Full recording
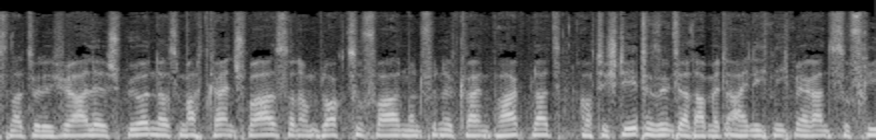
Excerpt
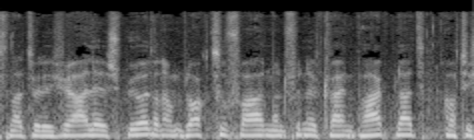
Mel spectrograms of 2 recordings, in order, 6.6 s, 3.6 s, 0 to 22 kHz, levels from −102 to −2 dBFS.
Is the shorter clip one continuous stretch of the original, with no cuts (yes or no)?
no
